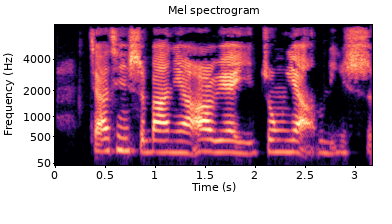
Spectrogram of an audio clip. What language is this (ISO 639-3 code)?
zho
